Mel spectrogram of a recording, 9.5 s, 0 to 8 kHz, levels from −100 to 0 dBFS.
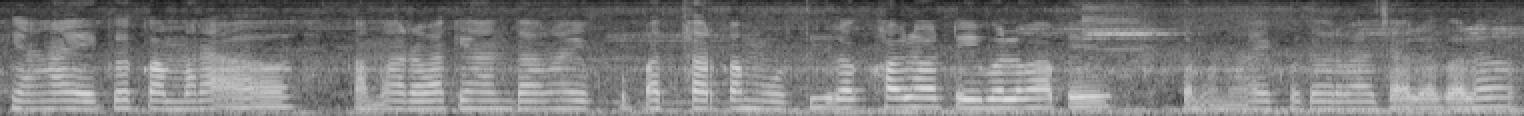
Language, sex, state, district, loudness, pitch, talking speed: Bhojpuri, female, Uttar Pradesh, Varanasi, -23 LUFS, 200 Hz, 125 wpm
